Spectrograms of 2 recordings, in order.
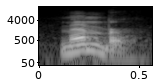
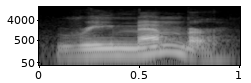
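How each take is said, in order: First: It is said in its most reduced form. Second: It is said in its full, careful form. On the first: "the least formal" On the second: "the most formal"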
